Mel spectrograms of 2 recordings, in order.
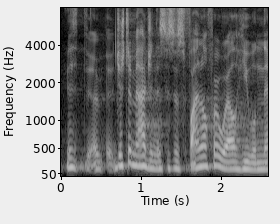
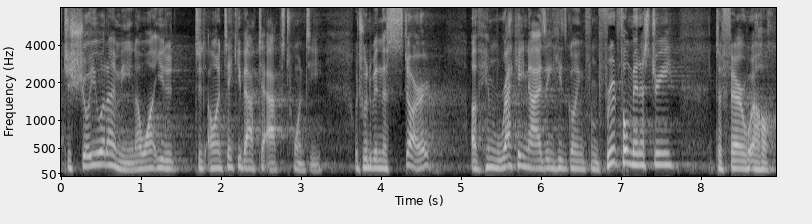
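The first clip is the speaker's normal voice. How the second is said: ordinary talk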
